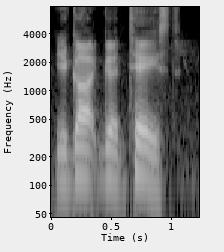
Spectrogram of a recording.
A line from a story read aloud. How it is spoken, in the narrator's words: he said gruffly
